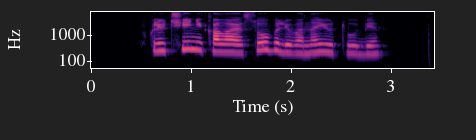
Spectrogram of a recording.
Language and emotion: Russian, neutral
